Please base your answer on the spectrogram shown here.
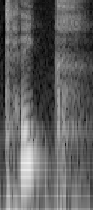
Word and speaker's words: cake: Next word, cake.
